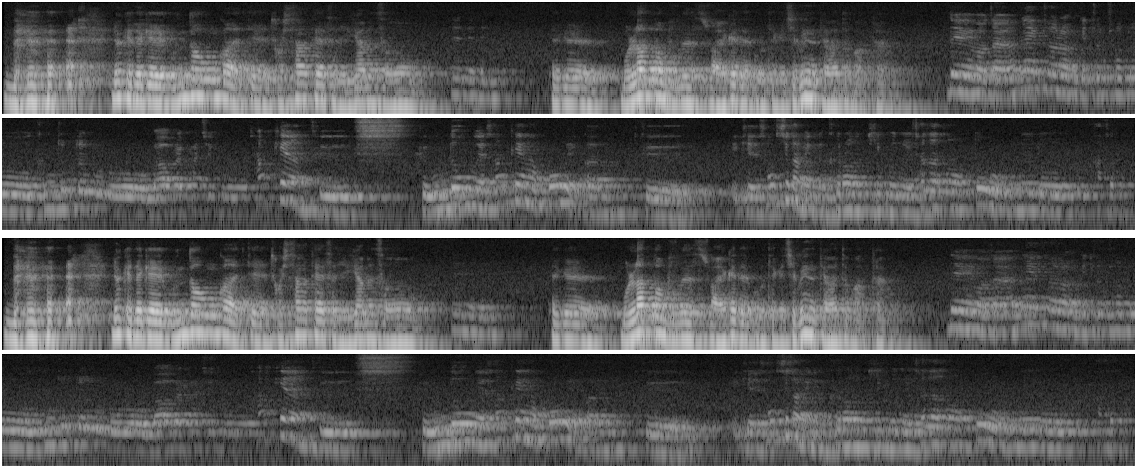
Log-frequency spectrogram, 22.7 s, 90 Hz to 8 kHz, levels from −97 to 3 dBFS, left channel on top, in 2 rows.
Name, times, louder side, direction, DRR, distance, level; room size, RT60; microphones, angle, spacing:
voice 1, 0.0-4.2 5.5-8.9, equal, 35° right, 6 dB, 1.5 m, -28 dB
voice 2, 4.5-4.9 9.2-18.2 18.6-22.4, left 1 dB, 50° left, 2 dB, 3.6 m, -43 dB
15.5 x 12.0 x 6.5 m, 1.2 s
head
